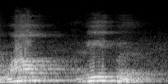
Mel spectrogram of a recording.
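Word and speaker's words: واضرب: Contoh lagi do misalnya wad rib dibacanya wadrib lahu. Ibu-ibu yasinan itu loh ya. Wadrib. Padahal tulisannya wad rib pakai do bukan dal. Cuman karena otaknya ngerekamnya pakai dal, akhirnya dipanturin. Wadribahum.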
